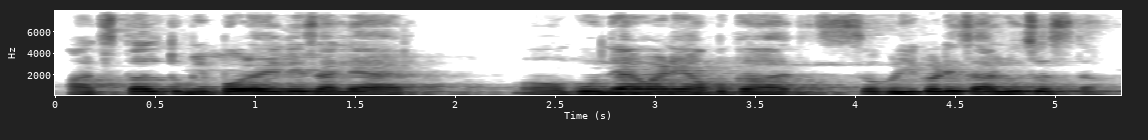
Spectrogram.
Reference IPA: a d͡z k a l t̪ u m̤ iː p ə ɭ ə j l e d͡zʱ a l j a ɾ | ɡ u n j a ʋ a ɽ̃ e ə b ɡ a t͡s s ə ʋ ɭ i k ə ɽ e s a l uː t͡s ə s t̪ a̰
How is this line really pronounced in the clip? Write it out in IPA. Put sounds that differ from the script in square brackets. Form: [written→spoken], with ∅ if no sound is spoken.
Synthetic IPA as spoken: a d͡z k a l t̪ u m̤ iː p ə ɭ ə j l e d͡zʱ a l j a ɾ | ɡ u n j a ʋ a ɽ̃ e ə b ɡ a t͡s s ə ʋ ɭ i k ə ɽ e [s→t͡s] a l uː t͡s ə s t̪ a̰

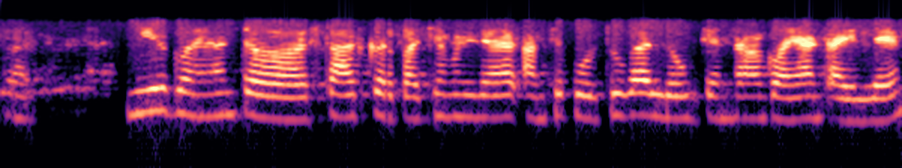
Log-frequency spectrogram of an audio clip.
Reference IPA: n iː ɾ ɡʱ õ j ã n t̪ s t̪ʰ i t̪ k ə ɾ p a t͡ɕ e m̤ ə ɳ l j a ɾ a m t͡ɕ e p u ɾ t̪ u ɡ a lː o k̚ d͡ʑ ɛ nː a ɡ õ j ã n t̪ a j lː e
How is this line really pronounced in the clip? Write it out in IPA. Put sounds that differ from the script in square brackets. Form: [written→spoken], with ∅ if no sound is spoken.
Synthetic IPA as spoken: n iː ɾ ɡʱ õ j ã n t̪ s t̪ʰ [i→a] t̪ k ə ɾ p a t͡ɕ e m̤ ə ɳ l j a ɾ a m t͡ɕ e p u ɾ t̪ u ɡ a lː o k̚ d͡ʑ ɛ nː a ɡ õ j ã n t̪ a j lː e

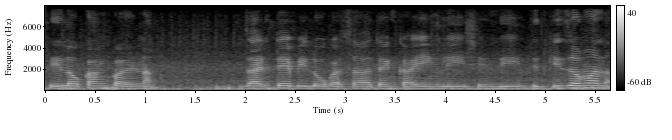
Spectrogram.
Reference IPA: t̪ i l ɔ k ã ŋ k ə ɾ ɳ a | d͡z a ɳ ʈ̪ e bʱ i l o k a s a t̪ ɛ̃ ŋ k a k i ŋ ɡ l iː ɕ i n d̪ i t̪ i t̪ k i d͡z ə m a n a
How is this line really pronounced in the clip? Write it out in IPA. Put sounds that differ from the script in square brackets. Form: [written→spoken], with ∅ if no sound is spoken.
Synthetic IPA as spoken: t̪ i l ɔ k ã ŋ k ə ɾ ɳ a | d͡z a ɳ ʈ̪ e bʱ i l o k a s a t̪ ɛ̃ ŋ k a [k→∅] i ŋ ɡ l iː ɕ i n d̪ i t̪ i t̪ k i d͡z ə m a n a

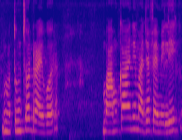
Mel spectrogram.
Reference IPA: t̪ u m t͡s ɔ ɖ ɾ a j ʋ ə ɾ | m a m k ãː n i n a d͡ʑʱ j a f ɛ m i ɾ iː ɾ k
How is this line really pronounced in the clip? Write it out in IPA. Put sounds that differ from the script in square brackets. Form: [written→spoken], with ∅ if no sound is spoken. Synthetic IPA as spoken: t̪ u m t͡s ɔ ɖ ɾ a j ʋ ə ɾ | m a m k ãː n i [n→m] a d͡ʑʱ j a f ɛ m i [ɾ→l] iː [ɾ→∅] k

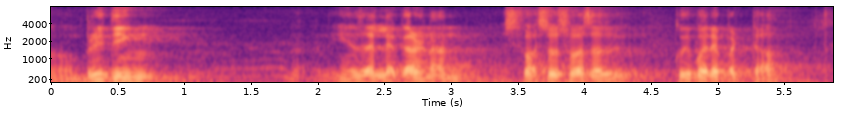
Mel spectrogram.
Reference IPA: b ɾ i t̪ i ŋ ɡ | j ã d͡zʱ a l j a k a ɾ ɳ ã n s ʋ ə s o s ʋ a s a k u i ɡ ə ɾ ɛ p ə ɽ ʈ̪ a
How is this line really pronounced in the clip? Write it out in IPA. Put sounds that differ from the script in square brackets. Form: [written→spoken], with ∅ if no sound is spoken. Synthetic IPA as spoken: b ɾ i [t̪→d̪] i ŋ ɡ | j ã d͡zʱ a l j a k a ɾ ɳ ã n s ʋ [ə→a] s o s ʋ a s a k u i [ɡ→b] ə ɾ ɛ p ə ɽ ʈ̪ a

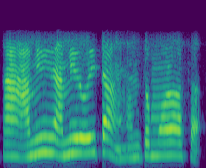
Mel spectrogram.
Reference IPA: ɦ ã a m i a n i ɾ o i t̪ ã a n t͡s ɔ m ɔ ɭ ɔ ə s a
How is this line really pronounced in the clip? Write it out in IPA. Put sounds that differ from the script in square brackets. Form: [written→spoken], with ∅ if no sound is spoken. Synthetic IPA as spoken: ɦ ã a m i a [n→m] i ɾ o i t̪ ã a [n→m] t͡s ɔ m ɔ ɭ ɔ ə s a

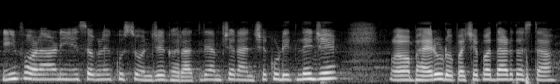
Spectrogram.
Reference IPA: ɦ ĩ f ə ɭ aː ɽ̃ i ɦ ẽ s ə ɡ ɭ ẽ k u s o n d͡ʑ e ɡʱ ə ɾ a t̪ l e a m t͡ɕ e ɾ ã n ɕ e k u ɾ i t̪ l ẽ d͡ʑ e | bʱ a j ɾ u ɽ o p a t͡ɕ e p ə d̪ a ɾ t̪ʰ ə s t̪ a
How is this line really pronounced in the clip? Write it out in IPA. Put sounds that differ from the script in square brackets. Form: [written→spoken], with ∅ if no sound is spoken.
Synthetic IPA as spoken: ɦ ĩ f ə ɭ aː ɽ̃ i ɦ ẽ s ə ɡ ɭ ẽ k u s o n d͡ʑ e ɡʱ ə ɾ a t̪ l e a m t͡ɕ e ɾ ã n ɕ e k u [ɾ→ɽ] i t̪ l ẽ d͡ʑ e | bʱ a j ɾ u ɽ o p a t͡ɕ e p ə d̪ a ɾ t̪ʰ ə s t̪ a

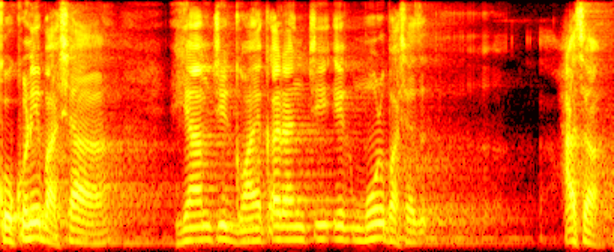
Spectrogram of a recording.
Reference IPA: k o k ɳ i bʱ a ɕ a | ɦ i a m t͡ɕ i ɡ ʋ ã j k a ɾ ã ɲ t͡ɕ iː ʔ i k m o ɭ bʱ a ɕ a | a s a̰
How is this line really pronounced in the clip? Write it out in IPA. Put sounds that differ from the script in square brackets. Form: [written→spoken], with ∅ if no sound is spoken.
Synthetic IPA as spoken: k o k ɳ i bʱ a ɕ a | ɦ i a m t͡ɕ i ɡ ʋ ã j k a ɾ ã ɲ t͡ɕ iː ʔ [i→e] k m o ɭ bʱ a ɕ a | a s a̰

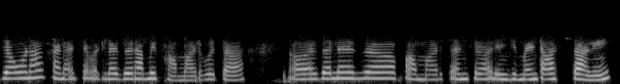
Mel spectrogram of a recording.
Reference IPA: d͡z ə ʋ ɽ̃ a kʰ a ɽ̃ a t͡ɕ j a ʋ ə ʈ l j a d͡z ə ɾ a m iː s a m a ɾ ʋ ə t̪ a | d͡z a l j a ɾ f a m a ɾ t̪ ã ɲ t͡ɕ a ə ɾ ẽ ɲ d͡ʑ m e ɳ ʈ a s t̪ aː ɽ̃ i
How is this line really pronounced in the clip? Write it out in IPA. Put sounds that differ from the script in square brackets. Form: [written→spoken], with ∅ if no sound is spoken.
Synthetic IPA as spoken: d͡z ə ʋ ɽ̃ a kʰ a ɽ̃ a t͡ɕ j a ʋ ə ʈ l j a d͡z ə ɾ a m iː [s→f] a m a ɾ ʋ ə t̪ a | d͡z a l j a ɾ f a m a ɾ t̪ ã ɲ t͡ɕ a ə ɾ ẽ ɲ d͡ʑ m e ɳ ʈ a s t̪ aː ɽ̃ i

